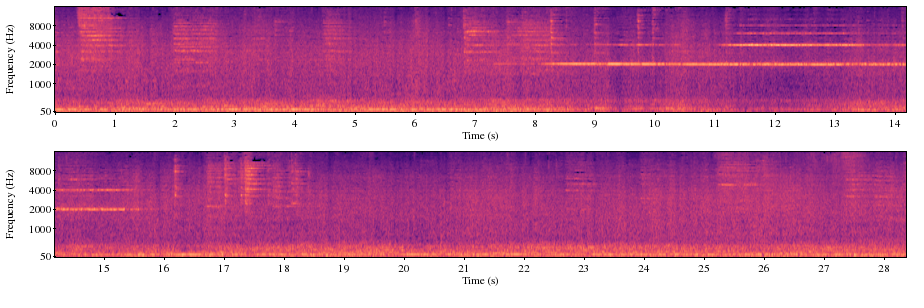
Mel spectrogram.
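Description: Norfolk Southern freight train's loaded container well cars rolling past: a steady low rumble with scattered clacks of wheels over the rails. A high, steady wheel squeal runs from about eight to sixteen seconds in.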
